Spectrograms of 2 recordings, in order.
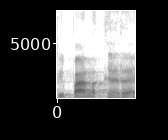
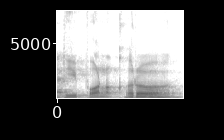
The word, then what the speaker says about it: Diponegoro: Hai Haryo Hai Diponegoro yang biasa kita Dipanegara ya pulsanya Oh ya kalau seperti orang Jawa bacanya Diponegoro Libya Pangeran Harya hai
